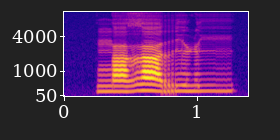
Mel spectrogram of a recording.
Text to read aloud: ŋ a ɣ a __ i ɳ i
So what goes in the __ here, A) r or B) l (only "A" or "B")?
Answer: A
